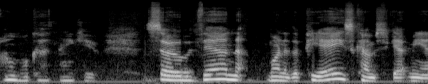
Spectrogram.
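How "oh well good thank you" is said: whispered reply. Retold or imitated. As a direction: murmur it back almost voicelessly. Modest reply to compliment.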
